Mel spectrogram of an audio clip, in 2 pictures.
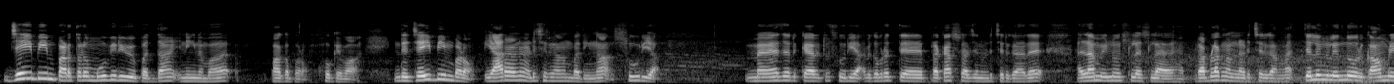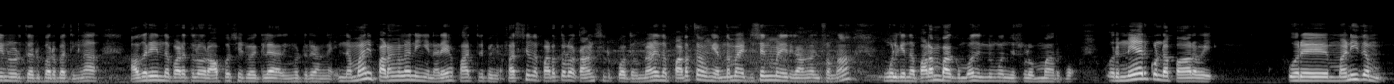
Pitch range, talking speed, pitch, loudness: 150-185 Hz, 165 wpm, 165 Hz, -20 LUFS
